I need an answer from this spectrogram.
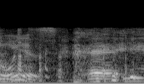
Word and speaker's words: Núñez: Monumental de quê? Repita. Monumental de Núñez. Pô, pronúncia bem portenha mesmo.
